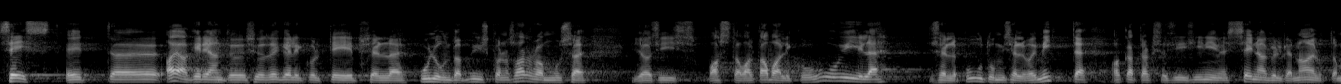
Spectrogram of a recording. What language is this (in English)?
Estonian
